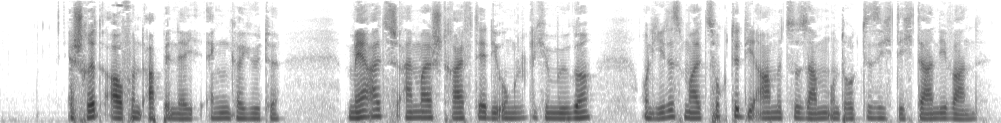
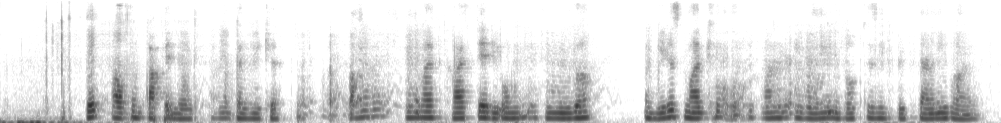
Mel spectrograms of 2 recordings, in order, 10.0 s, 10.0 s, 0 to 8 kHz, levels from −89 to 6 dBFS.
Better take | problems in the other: first | noise reduction (neural mask model DeepFilterNet 3)

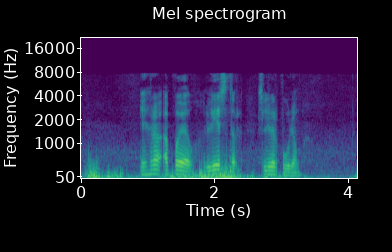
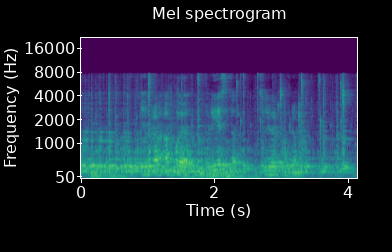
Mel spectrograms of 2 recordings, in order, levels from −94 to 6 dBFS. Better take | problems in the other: first | background sound (Sink (filling or washing) / Water tap, faucet); 1 dB below the speech // room echo; dies away in 0.6 s

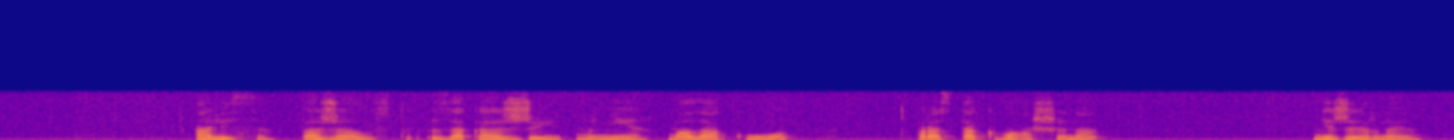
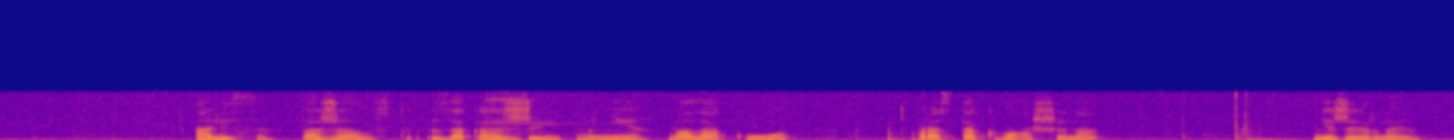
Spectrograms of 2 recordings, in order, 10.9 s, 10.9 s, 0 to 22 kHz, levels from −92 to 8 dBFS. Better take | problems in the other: first | background sound (Doorbell); 17 dB below the speech

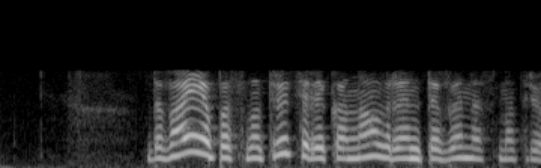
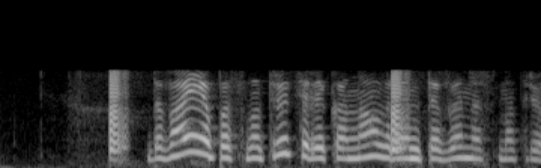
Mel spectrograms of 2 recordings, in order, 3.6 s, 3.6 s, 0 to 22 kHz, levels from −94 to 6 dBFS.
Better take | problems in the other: first | background sound (Fart); 5 dB below the speech

